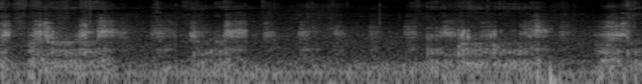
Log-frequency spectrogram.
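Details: Gusto and Big Girl, a pair of tri-color American Bullies, tug-of-war in play on an afternoon. Their low, gravelly growling rolls on steadily in throaty surges over a deep rumbling background.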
